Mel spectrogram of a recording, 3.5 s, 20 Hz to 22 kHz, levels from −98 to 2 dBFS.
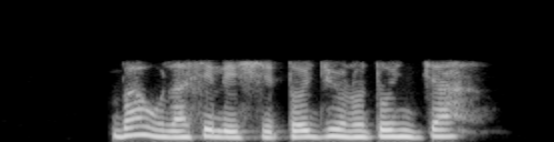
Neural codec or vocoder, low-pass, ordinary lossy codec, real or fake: none; 3.6 kHz; Opus, 64 kbps; real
